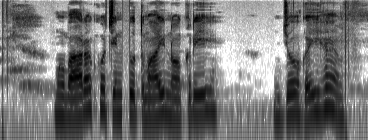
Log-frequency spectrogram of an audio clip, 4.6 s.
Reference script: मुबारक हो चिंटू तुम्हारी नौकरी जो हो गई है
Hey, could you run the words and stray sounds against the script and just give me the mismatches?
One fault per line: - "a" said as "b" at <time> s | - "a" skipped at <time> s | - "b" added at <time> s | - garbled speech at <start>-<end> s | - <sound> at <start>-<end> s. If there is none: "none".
- dropout at 1.5-1.6 s
- "हो" skipped at 3.7 s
